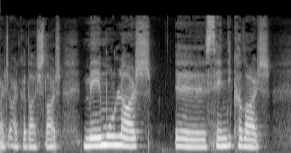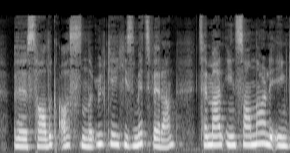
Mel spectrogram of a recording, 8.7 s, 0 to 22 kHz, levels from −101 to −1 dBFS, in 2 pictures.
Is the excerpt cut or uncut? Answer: cut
